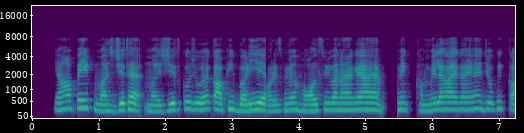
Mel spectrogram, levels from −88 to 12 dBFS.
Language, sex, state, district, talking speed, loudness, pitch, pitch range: Hindi, male, Uttar Pradesh, Hamirpur, 230 wpm, -26 LUFS, 215 Hz, 195-225 Hz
